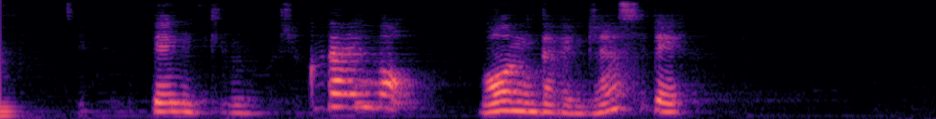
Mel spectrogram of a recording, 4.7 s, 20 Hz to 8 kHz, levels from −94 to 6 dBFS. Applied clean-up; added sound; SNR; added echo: neural mask model DeepFilterNet 3.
